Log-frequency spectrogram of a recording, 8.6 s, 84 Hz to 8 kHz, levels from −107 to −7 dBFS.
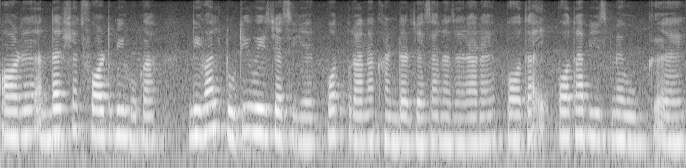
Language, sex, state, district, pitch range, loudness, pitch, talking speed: Hindi, female, Gujarat, Gandhinagar, 175-200 Hz, -17 LUFS, 190 Hz, 180 wpm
